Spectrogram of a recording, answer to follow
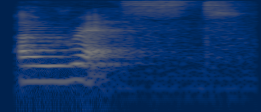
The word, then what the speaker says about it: arrest: Arrest. Arrest. So this is a verb. It has 2 syllables and we stress the second one.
